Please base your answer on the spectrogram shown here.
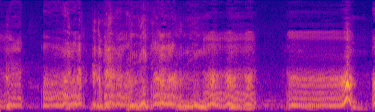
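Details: Jack Russell Jax and Rosco locked in tug-of-war, one dog growling almost without pause: a rough, wavering rumble that rises and falls in pitch, broken by short silences and ending in a sharp upward-swooping snarl.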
